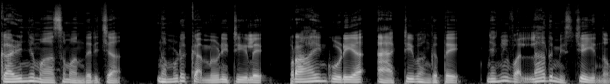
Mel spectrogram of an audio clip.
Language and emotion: Malayalam, sad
